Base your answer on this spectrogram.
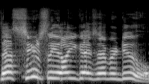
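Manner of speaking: high, fed-up, exasperated shout. Arguing with the others about whether water curves, yelling. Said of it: "why are you yelling".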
